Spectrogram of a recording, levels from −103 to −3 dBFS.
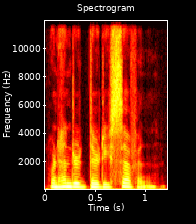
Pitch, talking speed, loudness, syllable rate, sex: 210 Hz, 195 wpm, -15 LUFS, 6.7 syllables/s, female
